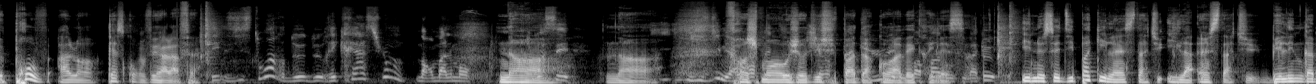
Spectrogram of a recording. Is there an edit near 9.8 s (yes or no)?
yes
